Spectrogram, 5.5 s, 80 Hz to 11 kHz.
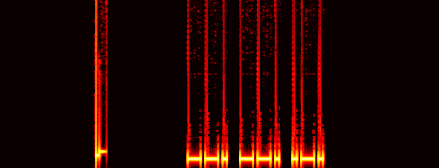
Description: Morse code, heard as a keyed tone, about 21 wpm, 700 Hz. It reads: GGR
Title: USA Call Sign Postfixes - 3 Letters 22wpm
